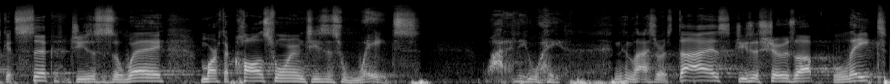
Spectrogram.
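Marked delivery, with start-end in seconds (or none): 4.8-5.6 hushed, breathless question to the room; a soft whisper that invites them closer. Real, not acted. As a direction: lean in and whisper it. Rhetorical question hushed to congregation.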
